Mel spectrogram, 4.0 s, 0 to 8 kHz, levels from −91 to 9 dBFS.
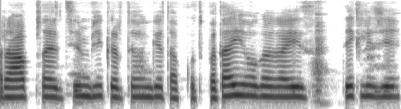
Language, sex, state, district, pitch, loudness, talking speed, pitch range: Hindi, female, Bihar, Jahanabad, 240 Hz, -18 LUFS, 255 wpm, 230-250 Hz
